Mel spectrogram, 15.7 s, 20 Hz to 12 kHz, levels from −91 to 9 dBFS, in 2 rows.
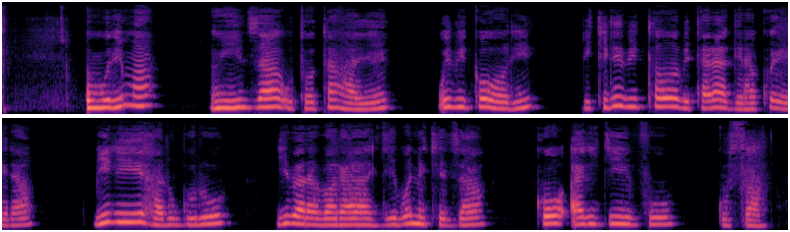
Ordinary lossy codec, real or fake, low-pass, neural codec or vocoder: MP3, 48 kbps; fake; 10.8 kHz; codec, 44.1 kHz, 3.4 kbps, Pupu-Codec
